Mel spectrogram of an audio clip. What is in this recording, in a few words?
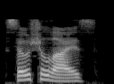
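"socialise", British English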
